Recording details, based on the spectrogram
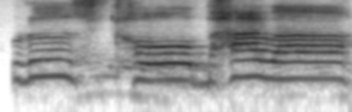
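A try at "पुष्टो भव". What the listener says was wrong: Akkada pu. Akkada hru. Pushto bhava. Pushto bhava.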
